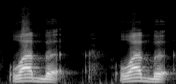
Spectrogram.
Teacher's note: huruf ba Ini dia sukun maka cara bacanya dipantulkan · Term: qalqalah sughra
